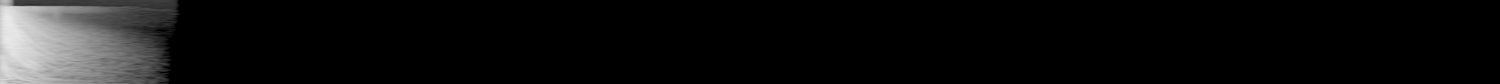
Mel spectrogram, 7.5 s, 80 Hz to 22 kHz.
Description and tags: Sci Fi Gun Fires 1
Unlike my second sci-fi gun firing, this one requires no recharge time. This one shoots immediately. You may be interested to know that I actually created this using a free timpani sample I'd found. I'd spread it across multiple keys and pitches and was working on just a quick rise-and-rumble when I discovered that multiple played together created not a huge, loud drum beat, but this. Interesting, eh?
fi, laser, sci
